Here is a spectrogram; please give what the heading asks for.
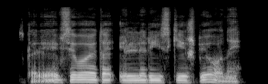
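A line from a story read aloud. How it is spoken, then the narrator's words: Fairly calm. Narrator (Russian): довольно спокойно добавил он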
